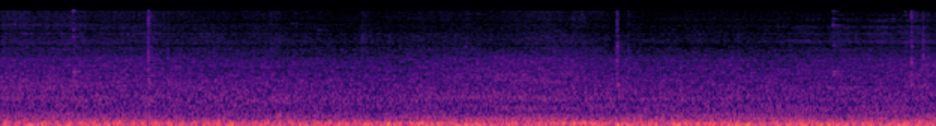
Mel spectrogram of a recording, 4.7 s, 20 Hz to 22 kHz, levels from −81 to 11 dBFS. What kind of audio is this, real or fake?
fake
